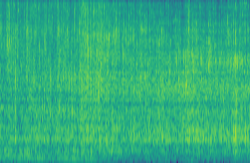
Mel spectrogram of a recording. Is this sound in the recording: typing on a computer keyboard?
no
